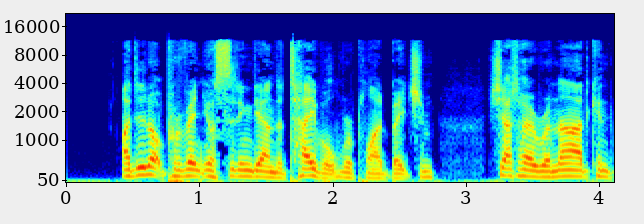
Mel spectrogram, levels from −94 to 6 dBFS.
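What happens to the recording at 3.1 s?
Nothing goes wrong at 3.1 s; the speech continues intact through that moment.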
